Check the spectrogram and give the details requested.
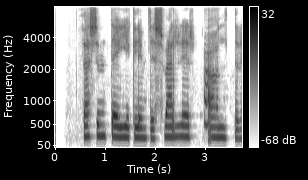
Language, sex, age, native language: Icelandic, female, 9, Icelandic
